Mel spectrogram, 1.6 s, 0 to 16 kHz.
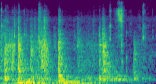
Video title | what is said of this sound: Massey Ferguson 1140 and a homemade winch | when you shake this thing around, it makes this loud, you know, rattling sound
